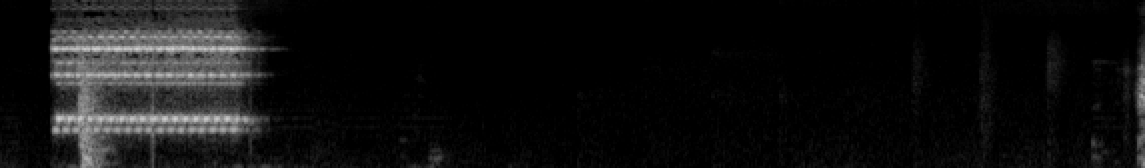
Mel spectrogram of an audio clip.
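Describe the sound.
A telephone rings on an incoming call: one loud, bright, buzzing ring lasting just over a second. Near silence follows, with a few faint soft knocks.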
